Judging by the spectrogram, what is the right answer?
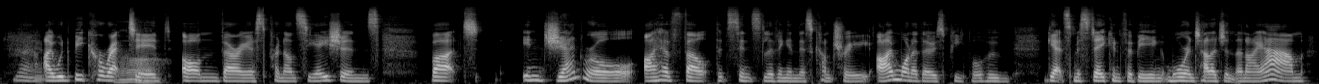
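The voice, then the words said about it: Non-American accent. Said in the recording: “I was a little bit concerned about my accent ... They would tell me that I had to pronounce certain words the American way ... There's a different emphasis on certain words”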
